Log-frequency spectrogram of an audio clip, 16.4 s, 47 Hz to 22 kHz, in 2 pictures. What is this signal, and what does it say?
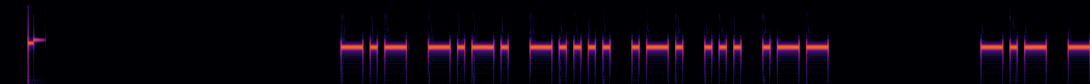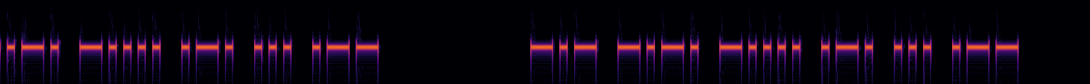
Morse code, heard as a keyed tone, about 22 wpm, 700 Hz. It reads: KC6RSW KC6RSW KC6RSW
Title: USA Call Signs - 6 Characters - Repeated 3x - 22wpm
